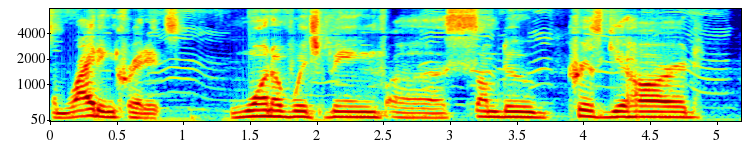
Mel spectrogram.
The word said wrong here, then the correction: Gethard: Chris Gethard. Chris Gethard. He was part of the Vice. – Pause, because Jim Cornette read it as Chris Gethard. – Because it's spelled Gethard.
